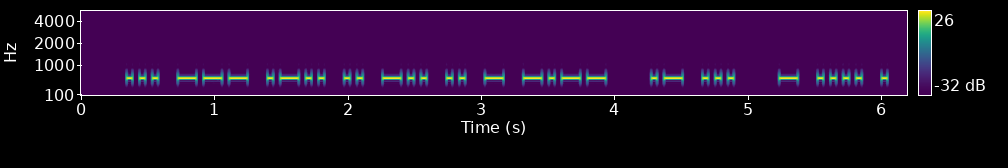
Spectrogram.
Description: Morse code, heard as a keyed tone, about 25 wpm, 600 Hz. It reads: SOLIDITY AS THE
